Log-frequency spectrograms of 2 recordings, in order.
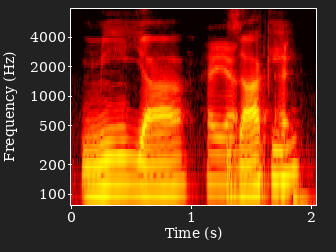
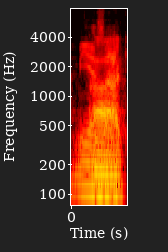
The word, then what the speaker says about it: Miyazaki: How you pronounce his name? Because I'm going to butcher it. Hayao Miyazaki? Miyazaki. Yeah, right? Yeah, Miyazaki.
